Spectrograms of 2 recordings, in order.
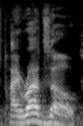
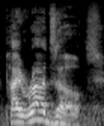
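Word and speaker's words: πειράζω: It's pirazo. It's spelled this way, P-E-I-R-A-D-Z-O, pirazo.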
